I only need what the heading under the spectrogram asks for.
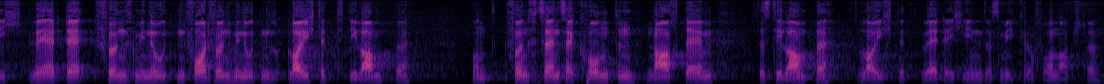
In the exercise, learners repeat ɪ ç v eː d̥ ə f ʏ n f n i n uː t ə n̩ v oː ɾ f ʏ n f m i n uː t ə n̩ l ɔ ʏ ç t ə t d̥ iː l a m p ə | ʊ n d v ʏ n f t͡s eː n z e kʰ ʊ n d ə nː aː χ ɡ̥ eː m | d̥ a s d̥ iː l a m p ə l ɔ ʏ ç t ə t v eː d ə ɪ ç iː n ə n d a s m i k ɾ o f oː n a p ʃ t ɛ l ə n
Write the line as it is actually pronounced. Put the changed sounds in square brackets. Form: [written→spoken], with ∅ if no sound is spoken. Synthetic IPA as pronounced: ɪ ç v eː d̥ ə f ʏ n f [n→m] i n uː t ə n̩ [v→f] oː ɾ f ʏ n f m i n uː t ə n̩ l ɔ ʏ ç t ə t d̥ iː l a m p ə | ʊ n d [v→f] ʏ n f t͡s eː n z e kʰ ʊ n d ə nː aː χ [ɡ̥→d̥] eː m | d̥ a s d̥ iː l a m p ə l ɔ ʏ ç t ə t v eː d ə ɪ ç iː n ə n d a s m i k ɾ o f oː n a p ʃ t ɛ l ə n

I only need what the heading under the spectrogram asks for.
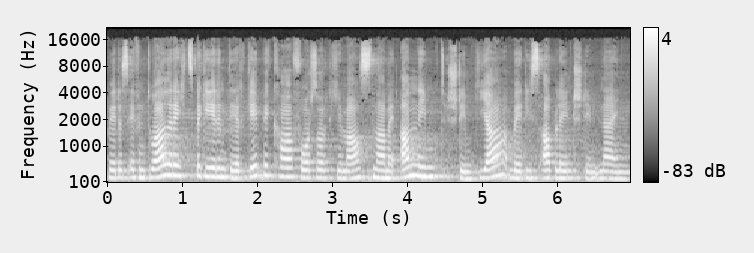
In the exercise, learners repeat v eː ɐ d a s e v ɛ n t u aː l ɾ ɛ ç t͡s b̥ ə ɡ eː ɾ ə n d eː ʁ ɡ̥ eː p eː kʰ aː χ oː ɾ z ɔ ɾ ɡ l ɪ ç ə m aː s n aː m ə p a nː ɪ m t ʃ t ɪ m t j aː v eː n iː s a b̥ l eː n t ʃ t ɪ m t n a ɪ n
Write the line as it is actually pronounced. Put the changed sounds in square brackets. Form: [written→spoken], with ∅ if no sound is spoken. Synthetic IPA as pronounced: v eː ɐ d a s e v ɛ n t u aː l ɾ ɛ ç t͡s b̥ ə ɡ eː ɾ ə n d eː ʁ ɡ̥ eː p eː kʰ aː [χ→f] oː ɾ z ɔ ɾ ɡ l ɪ ç ə m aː s n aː m ə [p→ʔ] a nː ɪ m t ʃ t ɪ m t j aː v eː [n→d] iː s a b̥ l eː n t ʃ t ɪ m t n a ɪ n

